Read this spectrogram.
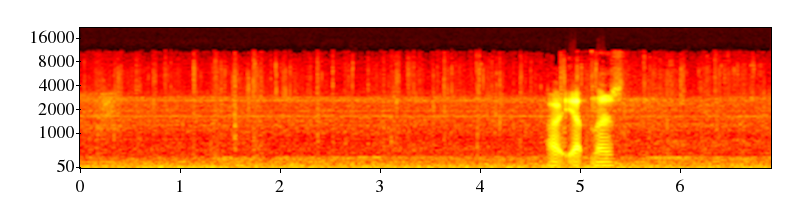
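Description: Footsteps crunch steadily on loose gravel.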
